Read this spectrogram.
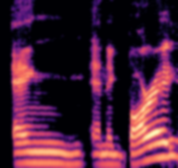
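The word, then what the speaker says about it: Enagbare: Kingsley Enigbare is how it's been pronounced.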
